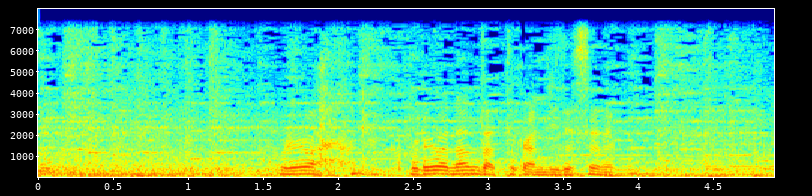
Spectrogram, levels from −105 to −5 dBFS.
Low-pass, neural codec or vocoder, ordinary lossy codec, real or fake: 7.2 kHz; none; none; real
